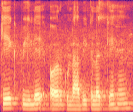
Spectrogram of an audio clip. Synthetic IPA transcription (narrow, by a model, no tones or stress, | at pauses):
keːkpiːleɔːɾɡʊlaːbikələɾkeɦɛ̃ː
